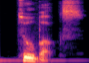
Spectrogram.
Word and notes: toolbox: Australian English

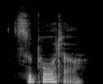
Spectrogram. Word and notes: supporter: Australian English

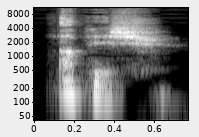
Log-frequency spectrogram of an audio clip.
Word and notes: uppish: Australian English

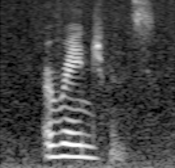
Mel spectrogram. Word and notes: arrangements: American English

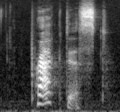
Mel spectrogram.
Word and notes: practised: American English

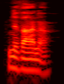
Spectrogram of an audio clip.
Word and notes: nirvana: Australian English

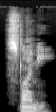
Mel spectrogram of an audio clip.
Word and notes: slimy: Australian English

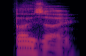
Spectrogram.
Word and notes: bozo: Australian English

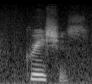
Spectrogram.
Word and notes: gracious: American English

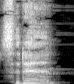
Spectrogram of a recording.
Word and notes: sedan: Australian English

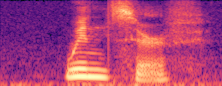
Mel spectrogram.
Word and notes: windsurf: American English

